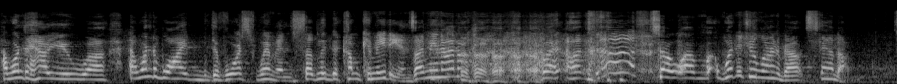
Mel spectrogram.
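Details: Adult woman speaking; Normal speech.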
